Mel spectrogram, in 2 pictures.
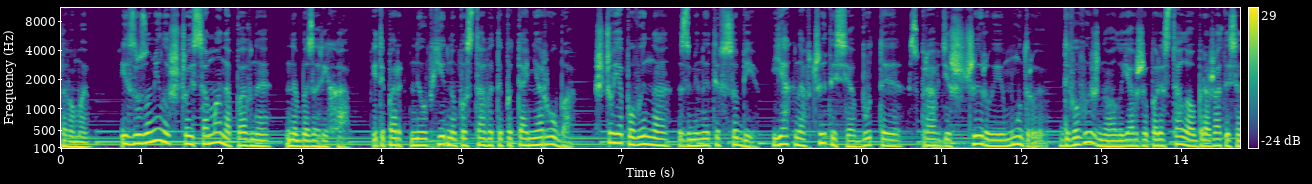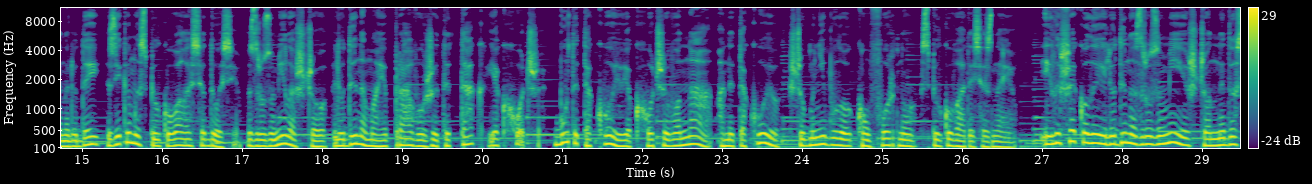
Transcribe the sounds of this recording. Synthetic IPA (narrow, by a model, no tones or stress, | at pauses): ɪʋɪmɪ | izrɔzʊmʲilˠɐʃt͡ʃɔisɐmɑnɐpɛwnɛ | nɛbɛzɦɾʲixɑ̰ | it̪epɛrneɔbxʲid̪nɔpɔst̪ɑʋɪt̪ɪpɪt̪ɑnʲːɐrubɐ̰ | ʃt͡ʃɔjapɔʋɪnːɐzmʲinɪt̪ɪwsɔbʲijɐknɐwt͡ʃɪt̪ɪsʲɐbut̪ɪspɾɑwdʲiʃt͡ʃɪɾɔjʊimud̪ɾɔ̰jʊ̰ | d̪ɪʋɔʋɪʒnɔɐlˠɛjawʒɛpeɾest̪ɑlˠɐɔbɾɐʒɑt̪ɪsʲɐnɐlʲʊd̪ɛjzʲjɐkɪmɪsʲpʲilˠkʊʋɑlˠɐsʲɐd̪ɔsʲḭzrɔzʊmʲilˠɐʃt͡ʃɔlʲʊd̪ɪnɐmɑjɛpɾɑʋɔʒɪt̪ɪt̪ɑkjɐkxɔ̰t͡ʃɛbut̪ɪt̪ɐkʰɔjʊjɐkxɔt͡ʃɛʋɔnɑɐnɛt̪ɐkʰɔjʊʃt͡ʃɔbmenʲibʊlˠɔkɔmfɔrt̪nɔspʲilˠkʊʋɑt̪ɪsʲɐznɛjʊ | ilˠɪʃɛkɔlˠɪlʲʊd̪ɪnɐzrɔzʊmʲijɛʃt͡ʃɔnɛd̪ɔ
